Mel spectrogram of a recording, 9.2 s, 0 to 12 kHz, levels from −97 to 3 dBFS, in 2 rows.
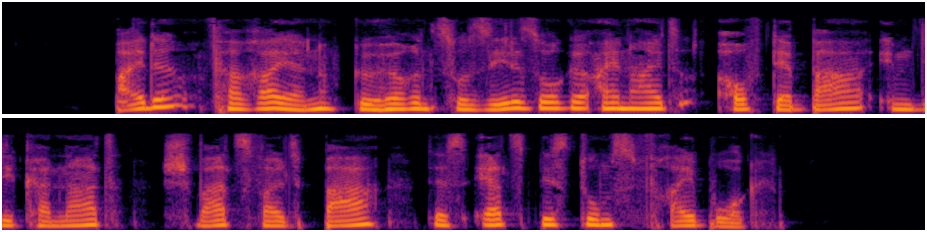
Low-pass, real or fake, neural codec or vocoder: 7.2 kHz; real; none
